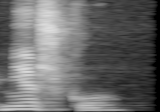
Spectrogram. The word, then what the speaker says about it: Mieszko: Also ich meine, ich habe mich natürlich jetzt auch für diese Sendung mal ein bisschen kundig gemacht, ob das jetzt Mieszko, wird der Mieszko ausgesprochen, 966, der quasi sich nach römisch-katholischem Ritus taufen lassen hat. – Ist auf jeden Fall M-I-E, Mieszko.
